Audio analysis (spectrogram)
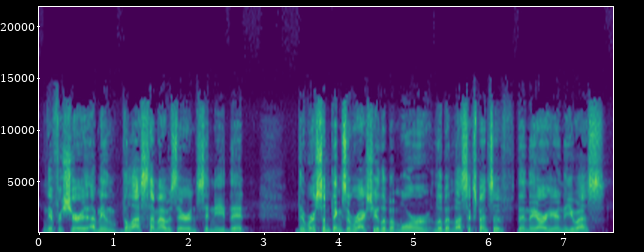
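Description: A man hosting a travel podcast, chatting in a relaxed, halting way with many restarts. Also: medium pitch. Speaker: podcast host. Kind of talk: casual interview chat.

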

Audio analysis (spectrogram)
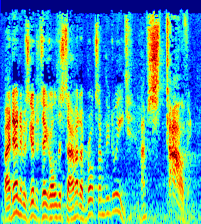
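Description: Casting: a bossy middle-aged English Home Guard captain, officious and exasperated, highish, very lively pitch, vintage sitcom. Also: male voice, rapid-fire, creaky. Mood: grumbling, officious. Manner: officious, barking orders. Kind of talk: broadcast radio sitcom acting. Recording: noisy vintage radio comedy recording.

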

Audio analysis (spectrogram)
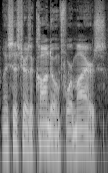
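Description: An older husband with a very deep voice. He is mild, affable and understated, speaking in short, low-key phrases in a natural audio-comedy manner. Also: moderate pace, fairly bright tone. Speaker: actor in an audio drama.

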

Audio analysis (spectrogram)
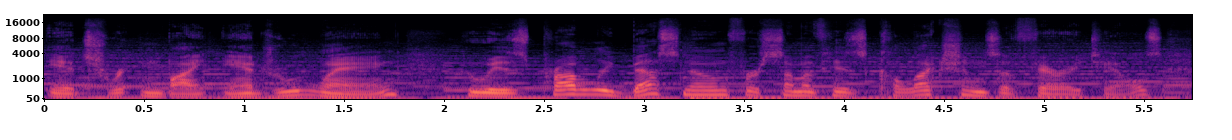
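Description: A man co-hosting a casual podcast about audio production, talking in a wry, halting way and often correcting himself. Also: medium pitch, lively intonation, music in the background. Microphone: home recording setup.

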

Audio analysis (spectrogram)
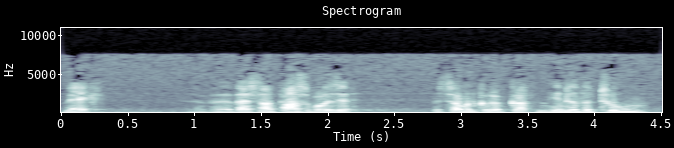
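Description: An actor playing a troubled older sea captain in a 1970s radio drama, with a hesitant, stammering delivery. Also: male voice, mid-range voice, very animated, brisk, lightly acted. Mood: alarmed, disbelieving. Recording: muffled, noisy 1970s radio broadcast.

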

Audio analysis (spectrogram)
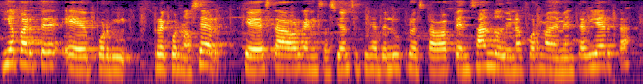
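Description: Woman with a fairly high voice. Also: steady tone, a little fast, faint music behind. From Honduras. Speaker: interviewee, project team member. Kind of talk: casual interview answers.

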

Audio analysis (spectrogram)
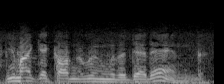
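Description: An actor playing an urbane, self-assured doctor in a 1950s radio drama, articulate, dry and probing. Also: male voice, mid-range voice, big pitch swings, fairly quick, close to an everyday voice. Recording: dull, noisy 1950s radio recording.

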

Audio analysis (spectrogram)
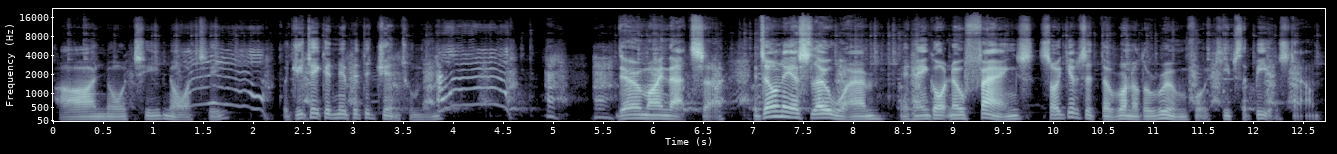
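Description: A man playing a gruff, suspicious but kindly old animal keeper in an audio drama, with colloquial working-class speech. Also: on the low side. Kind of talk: audio drama acting of Victorian story. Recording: clearly noisy recording.

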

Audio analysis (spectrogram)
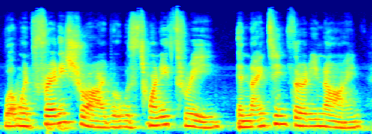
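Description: A woman's voice: deep voice, lively intonation, measured pace, a little hiss or hum. An older woman from Belgium with a New York accent, a guest telling a story in an interview and acting out the dialogue she quotes.

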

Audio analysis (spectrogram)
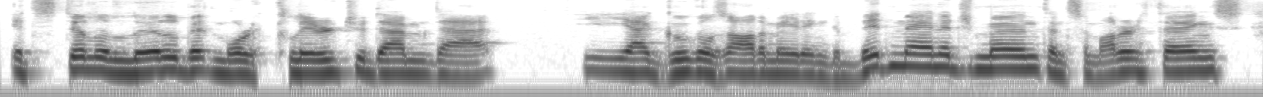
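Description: A man's voice: fairly high pitch, moderate pace, mellow, lo-fi sound. A man in his forties from Belgium, Dutch his first language, a podcast guest explaining things in an easygoing way with fillers. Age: 40s. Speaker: guest, company founder. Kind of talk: casual interview chat.

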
